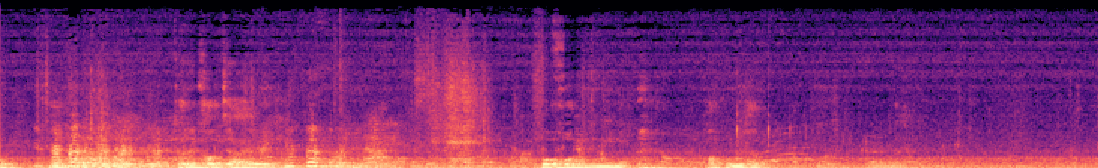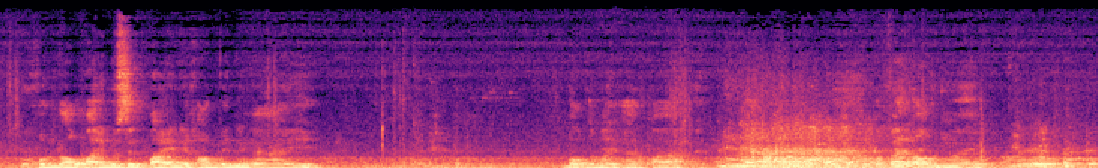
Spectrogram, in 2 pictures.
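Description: A young man laughs into a microphone.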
